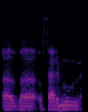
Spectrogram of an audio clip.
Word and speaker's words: ofatumumab: her 2 doses of ofatumumab. I call it OFAT because I can't pronounce it. Ofatumumab, I think is how you're supposed to say it.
